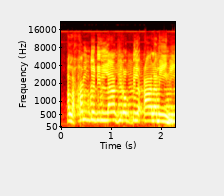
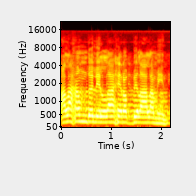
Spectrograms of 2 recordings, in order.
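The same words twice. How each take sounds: First: Slow আলহামদুলিল্লাহি with a throaty ha; correct recitation. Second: Slow, lower আলাহামদোলেল্লাহেরা with an o and e slur; mock the careless village reading; imitating a wrong recitation; common mispronunciation. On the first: Shown as a demonstration. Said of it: "এ গলার ভেতর থেকে হে এটা উচ্চারণ করবেন". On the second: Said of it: "আর আমরা উচ্চারণ করি কি শুনবেন".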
